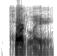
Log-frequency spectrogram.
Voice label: "portly", American

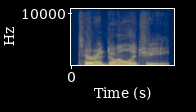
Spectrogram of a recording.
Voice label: "Pteridology", American

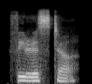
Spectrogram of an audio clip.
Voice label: "thyristor", Indian

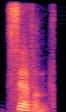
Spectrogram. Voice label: "seventh", Indian

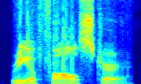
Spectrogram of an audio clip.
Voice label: "Reupholster", American

